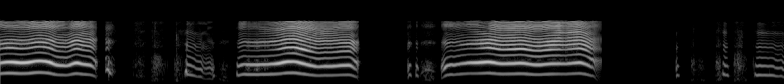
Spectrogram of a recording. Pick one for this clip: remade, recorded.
recorded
